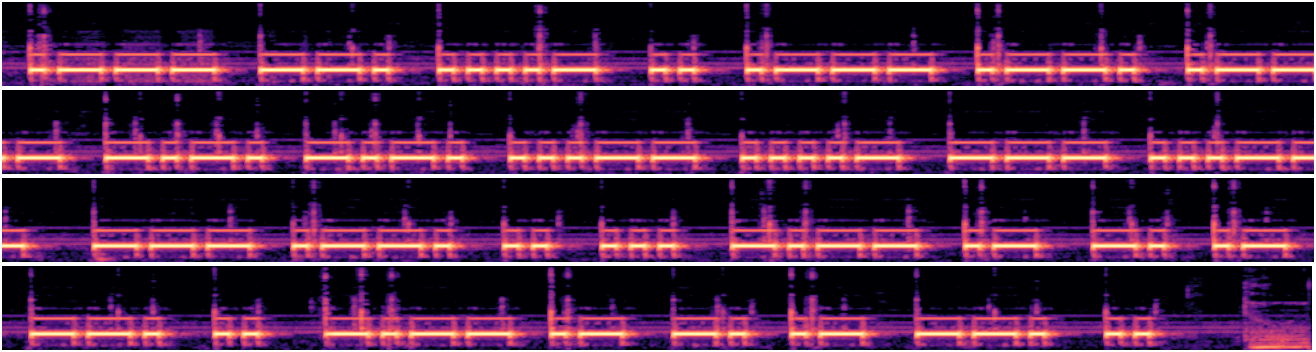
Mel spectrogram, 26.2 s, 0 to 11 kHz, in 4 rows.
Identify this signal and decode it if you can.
Morse code, heard as a keyed tone, about 17 wpm, 660 Hz. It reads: JG4IJP JCC 34O3 OP IS YANAGI YANAGI
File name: jh8cbh / 2021cw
